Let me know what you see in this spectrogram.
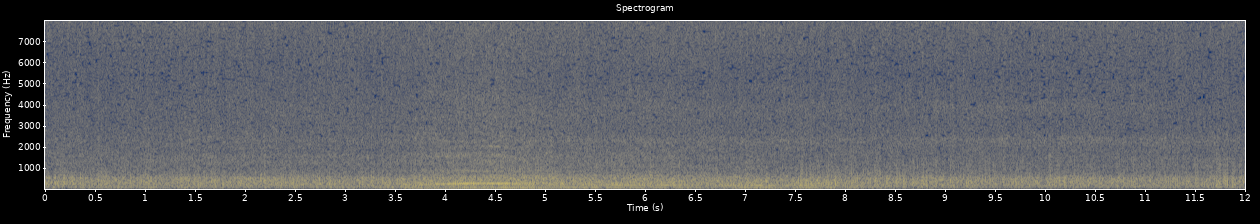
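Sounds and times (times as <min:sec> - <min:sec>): heavy rain falling: 0:00.0 - 0:12.0
vehicle engine hum: 0:02.6 - 0:09.5.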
